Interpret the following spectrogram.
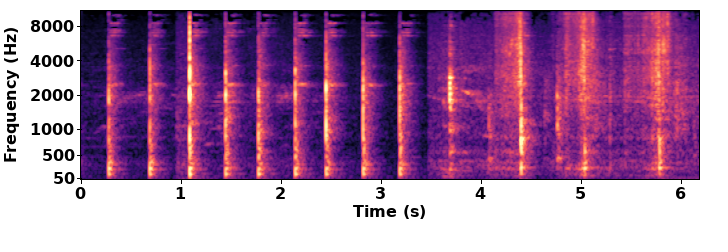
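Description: Cleaver chopping lemongrass stalks on a plastic cutting board: sharp knocks about three a second. About halfway through, the cuts slow and a scraping sound runs between them.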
